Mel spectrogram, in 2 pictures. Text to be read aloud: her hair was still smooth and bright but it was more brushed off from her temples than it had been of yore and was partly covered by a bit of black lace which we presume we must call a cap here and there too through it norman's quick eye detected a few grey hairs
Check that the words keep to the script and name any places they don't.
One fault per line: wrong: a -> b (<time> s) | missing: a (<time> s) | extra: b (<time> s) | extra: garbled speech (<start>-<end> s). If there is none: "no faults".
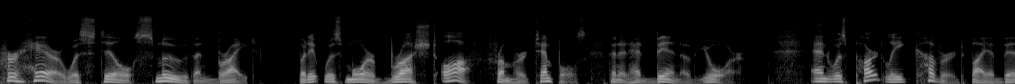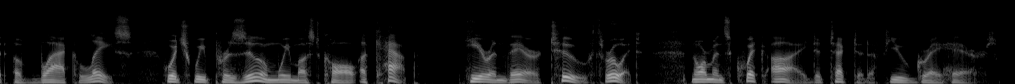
no faults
